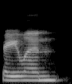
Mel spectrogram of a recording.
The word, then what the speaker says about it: Raelin: Raylan.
